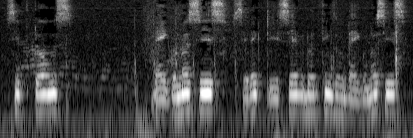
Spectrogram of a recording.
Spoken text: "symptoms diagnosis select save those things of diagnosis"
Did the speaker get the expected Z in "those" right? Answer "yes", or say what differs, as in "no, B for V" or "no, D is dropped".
no, Z is dropped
